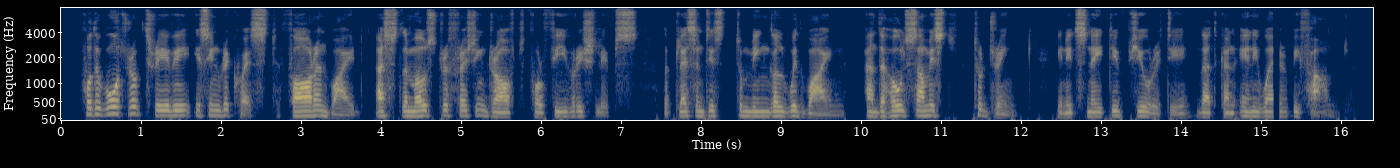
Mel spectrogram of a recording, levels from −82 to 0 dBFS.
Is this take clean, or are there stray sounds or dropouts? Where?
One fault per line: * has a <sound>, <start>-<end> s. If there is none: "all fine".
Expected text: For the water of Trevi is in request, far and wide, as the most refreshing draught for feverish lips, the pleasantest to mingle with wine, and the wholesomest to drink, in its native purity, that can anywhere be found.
* has a dropout, 15.1-15.2 s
